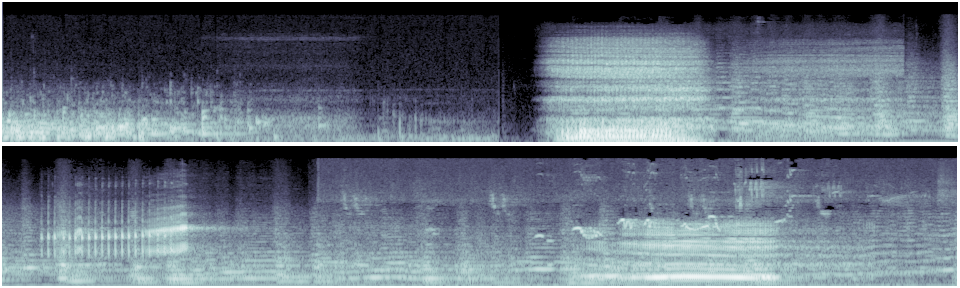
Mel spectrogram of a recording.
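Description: A string of separate animal calls and cries, each about a second long, after a noisy opening stretch and a brief silence about four seconds in; the calls are mixed with music.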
